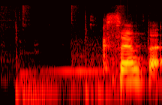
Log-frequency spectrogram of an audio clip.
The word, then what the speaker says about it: XENTA: Ксента абсента – именно так произносится по-итальянски название данного бренда.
